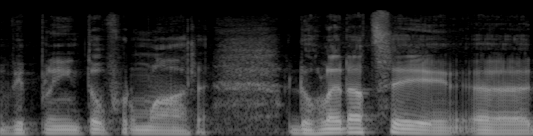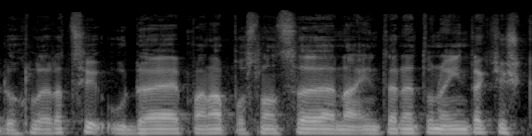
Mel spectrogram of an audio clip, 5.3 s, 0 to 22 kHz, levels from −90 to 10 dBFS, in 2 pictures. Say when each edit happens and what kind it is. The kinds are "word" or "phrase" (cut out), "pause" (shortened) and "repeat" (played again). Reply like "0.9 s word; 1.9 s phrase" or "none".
none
